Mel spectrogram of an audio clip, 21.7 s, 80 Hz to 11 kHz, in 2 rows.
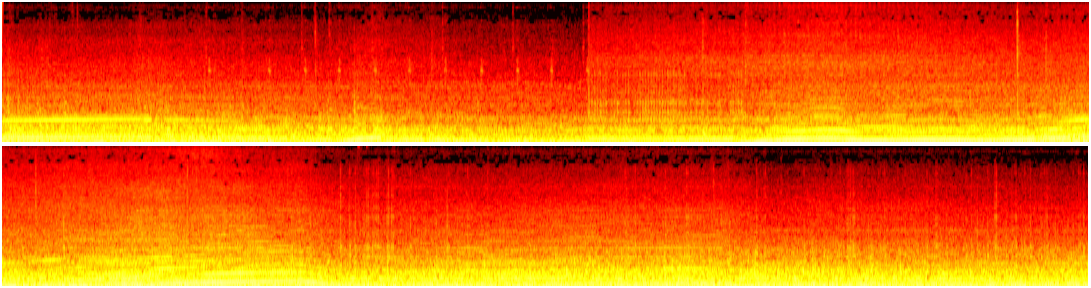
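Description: Ferrari 360 Modena's V8 engine heard from inside the cabin while driving. It runs steadily at first, then grows louder about seven seconds in and rises and falls in pitch through several seconds of acceleration, settling back to a steady pull for the rest.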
